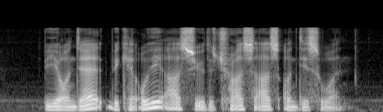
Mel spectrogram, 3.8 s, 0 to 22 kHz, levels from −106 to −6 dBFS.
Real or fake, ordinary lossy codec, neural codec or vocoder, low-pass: real; none; none; none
